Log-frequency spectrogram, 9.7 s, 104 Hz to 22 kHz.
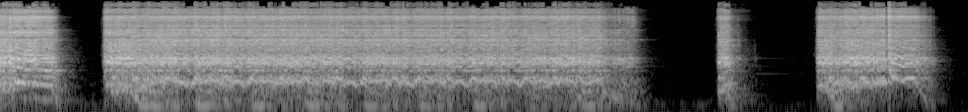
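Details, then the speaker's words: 1976 John Deere 300, starter drive binding, owner rocking the engine back and forth to free it: the starter whirs in bursts, stops abruptly and re-engages without the engine catching; hard start. "okay, yep, she's in a bind. So that opening right there, I just do this. Kind of rock the engine back and forth."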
